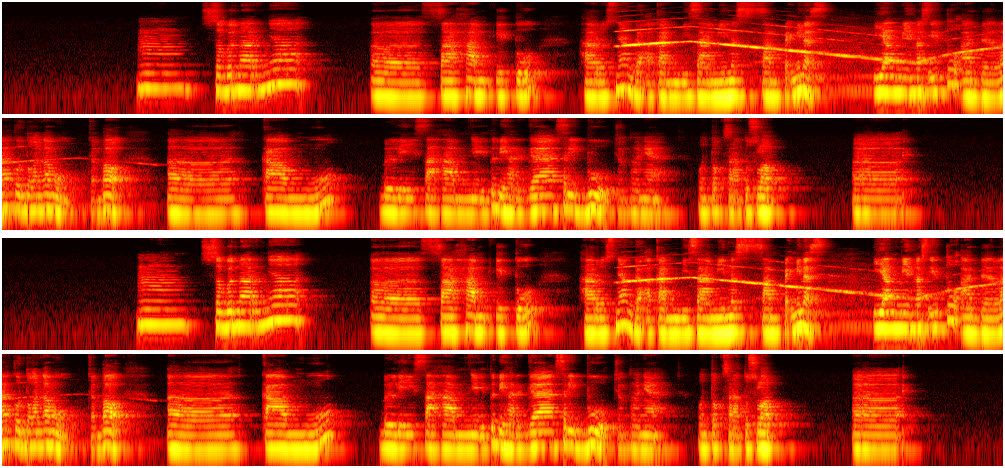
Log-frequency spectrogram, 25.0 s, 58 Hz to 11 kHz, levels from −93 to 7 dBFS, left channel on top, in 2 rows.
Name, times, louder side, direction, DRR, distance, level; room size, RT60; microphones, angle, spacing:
voice 1, 1.7-3.8 4.6-6.7 7.2-10.2 10.9-14.1 14.6-15.5 15.8-16.7 17.2-20.8 21.2-22.2 23.1-23.8, right 2 dB, 55° right, 0 dB, 0.7 m, -23 dB
Motor vehicle (road) / Siren, 7.6-12.9, left 3 dB, 45° left, 0.9 m, -26 dB
8.4 x 5.3 x 3.8 m, 0.67 s
head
